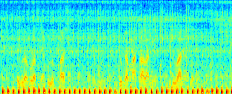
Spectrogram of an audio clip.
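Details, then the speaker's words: Old Honda Supra X single-cylinder motorcycle with budget bore-up, idling: steady even thumping about three times a second, soft valve tick with no harsh clatter; engine sounds smooth and gentle, valve train healthy. "Halus halus, Guys. Guys, nah suaranya pun enggak terlalu kasar, lembut, ya."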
